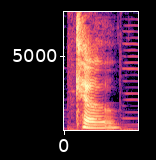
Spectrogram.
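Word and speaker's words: quel: singular singular or plural the pronunciation will be kel okay they don't have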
